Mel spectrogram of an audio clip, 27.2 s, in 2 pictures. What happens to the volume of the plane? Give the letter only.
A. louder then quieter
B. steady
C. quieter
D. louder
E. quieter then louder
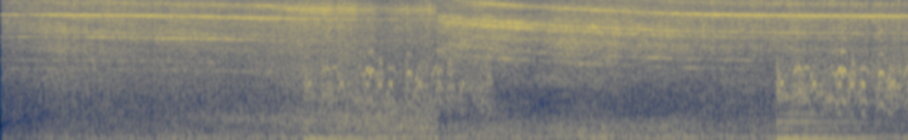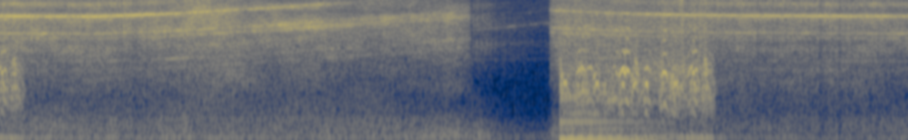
C.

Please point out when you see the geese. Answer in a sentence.
The geese can be heard from 4.5 to 7.5 s, from 11.6 to 14.0 s and from 22.0 to 24.4 s.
